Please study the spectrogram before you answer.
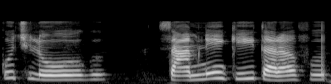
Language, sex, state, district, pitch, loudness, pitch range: Hindi, female, Madhya Pradesh, Bhopal, 225 Hz, -15 LUFS, 215-260 Hz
